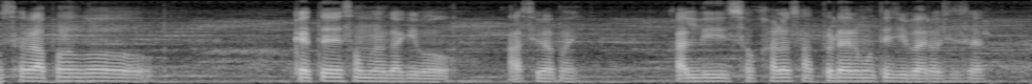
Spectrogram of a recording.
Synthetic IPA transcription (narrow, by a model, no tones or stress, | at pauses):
saɾapɔɽ̃ɔŋkɔ | ket̪esɔmɔjɔlaɡibɔ | a̰sibapaĩ | kalisɔkʰaɭɔsat̪ɔʈaɾemɔt̪ed͡ʒibaɾɦɔt͡ʃʰisaɾ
